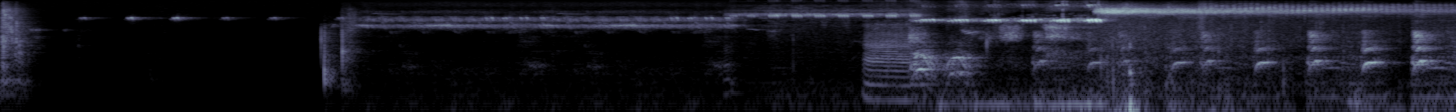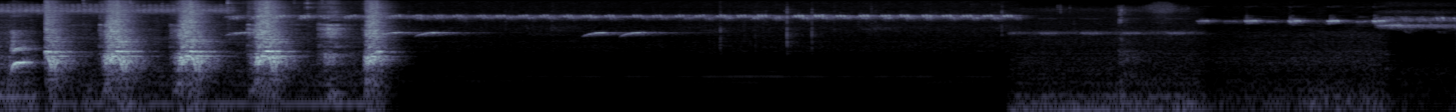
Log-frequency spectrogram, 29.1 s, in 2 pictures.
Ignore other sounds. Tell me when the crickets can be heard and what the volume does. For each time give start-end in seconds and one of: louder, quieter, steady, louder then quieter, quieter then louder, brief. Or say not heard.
0.0-29.0 louder then quieter.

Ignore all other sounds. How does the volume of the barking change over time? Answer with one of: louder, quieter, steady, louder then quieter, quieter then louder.
louder.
